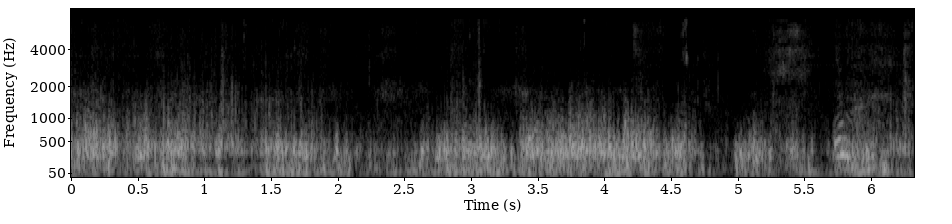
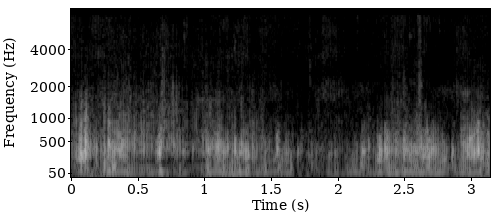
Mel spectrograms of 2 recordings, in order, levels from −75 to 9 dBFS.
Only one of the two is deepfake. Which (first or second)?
second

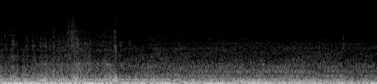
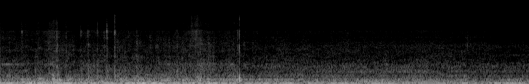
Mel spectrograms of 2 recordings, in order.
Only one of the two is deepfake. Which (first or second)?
second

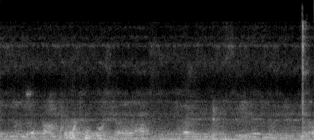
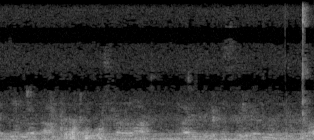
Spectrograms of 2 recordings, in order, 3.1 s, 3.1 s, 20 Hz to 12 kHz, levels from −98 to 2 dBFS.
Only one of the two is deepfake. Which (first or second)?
first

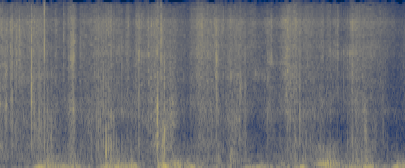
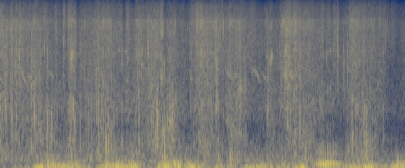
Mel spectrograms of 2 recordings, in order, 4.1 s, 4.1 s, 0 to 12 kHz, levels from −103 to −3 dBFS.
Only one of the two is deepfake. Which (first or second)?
first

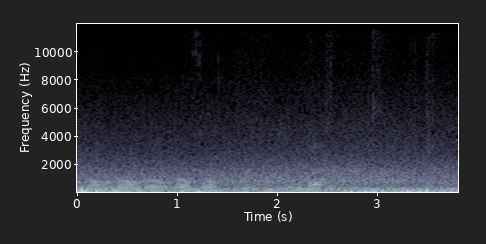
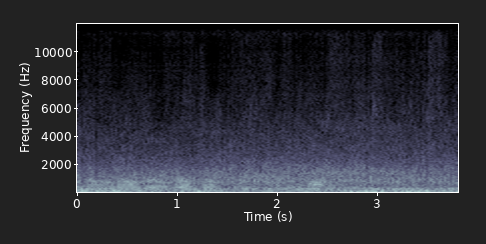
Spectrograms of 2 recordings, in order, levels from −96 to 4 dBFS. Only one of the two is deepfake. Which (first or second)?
second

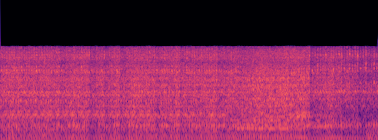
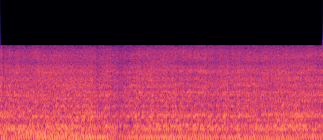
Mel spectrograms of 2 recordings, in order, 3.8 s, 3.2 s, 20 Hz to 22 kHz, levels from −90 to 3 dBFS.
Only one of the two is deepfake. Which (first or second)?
second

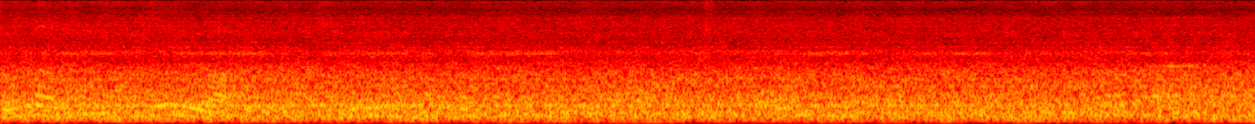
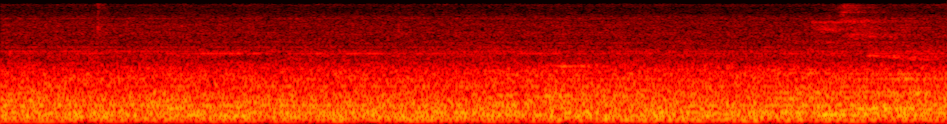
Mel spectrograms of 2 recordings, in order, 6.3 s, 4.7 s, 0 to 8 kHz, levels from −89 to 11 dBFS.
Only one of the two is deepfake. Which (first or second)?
first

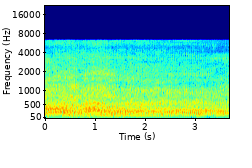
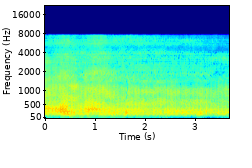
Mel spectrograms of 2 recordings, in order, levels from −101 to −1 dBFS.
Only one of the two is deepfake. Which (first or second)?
second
